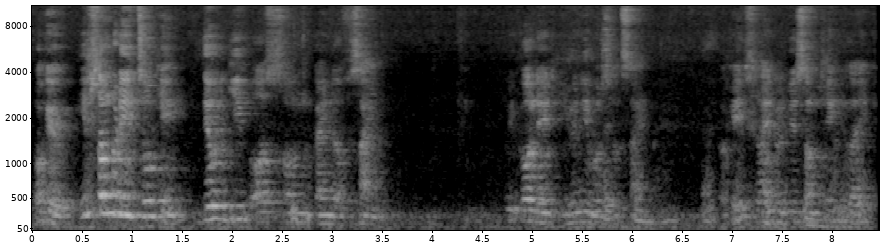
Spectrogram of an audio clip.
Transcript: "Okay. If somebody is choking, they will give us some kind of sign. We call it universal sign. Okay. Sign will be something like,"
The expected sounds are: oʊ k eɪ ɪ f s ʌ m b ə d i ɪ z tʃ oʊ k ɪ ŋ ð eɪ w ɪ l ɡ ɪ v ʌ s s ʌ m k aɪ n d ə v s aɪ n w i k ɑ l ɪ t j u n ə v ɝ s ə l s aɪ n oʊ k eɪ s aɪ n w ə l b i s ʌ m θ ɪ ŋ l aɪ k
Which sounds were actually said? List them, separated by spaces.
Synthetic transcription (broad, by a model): oʊ k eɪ ɪ f s ʌ m b ə d i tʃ oʊ k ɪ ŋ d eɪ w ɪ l ɡ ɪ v ʌ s s ʌ m k aɪ n d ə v s aɪ n w i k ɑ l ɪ t j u n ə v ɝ s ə l s aɪ n oʊ k eɪ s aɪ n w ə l b i s ʌ m t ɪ ŋ l aɪ k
